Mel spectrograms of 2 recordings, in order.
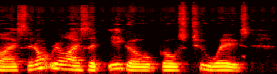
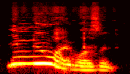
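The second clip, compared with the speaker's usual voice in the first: emphatic outburst; 4 semitones higher, 8 dB louder, slower than usual. Real, not acted. Dog defied her.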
